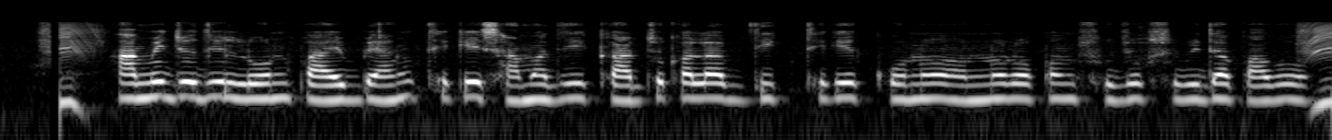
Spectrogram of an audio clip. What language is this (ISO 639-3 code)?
ben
